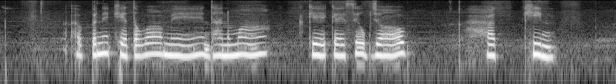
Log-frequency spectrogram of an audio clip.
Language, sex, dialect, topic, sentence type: Magahi, female, Central/Standard, agriculture, question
